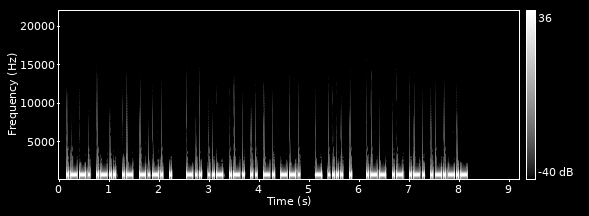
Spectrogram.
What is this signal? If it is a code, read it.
Morse code, heard as a keyed tone, about 28 wpm, 700 Hz. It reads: PLACE DURING THE WAR.
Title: Sentences from Top 1000 Words - Review Part 6 - 28wpm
